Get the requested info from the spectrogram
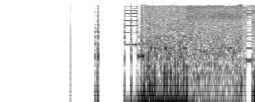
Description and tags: Raw import of a non-audio binary file made with Audacity in Ubuntu Studio
extreme, digital, electronic, loud, file, distortion, glitch, harsh, random, raw, data, computer, glitchy, glitches, noise, binary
